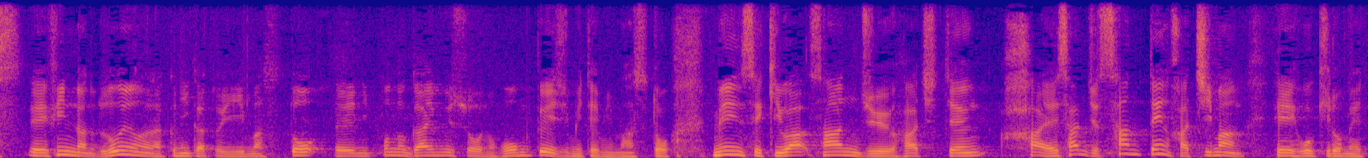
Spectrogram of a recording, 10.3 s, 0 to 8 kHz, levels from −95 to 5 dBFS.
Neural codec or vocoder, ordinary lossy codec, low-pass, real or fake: none; none; none; real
